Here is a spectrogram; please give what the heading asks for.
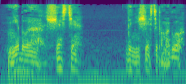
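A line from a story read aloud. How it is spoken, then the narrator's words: Tearful mutter. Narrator (Russian): пробормотал отец, пряча глаза, в которых стояли слезы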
